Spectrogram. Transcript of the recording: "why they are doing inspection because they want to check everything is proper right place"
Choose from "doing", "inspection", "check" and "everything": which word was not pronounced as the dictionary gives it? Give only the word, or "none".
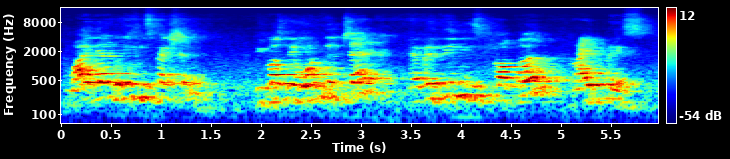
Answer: everything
